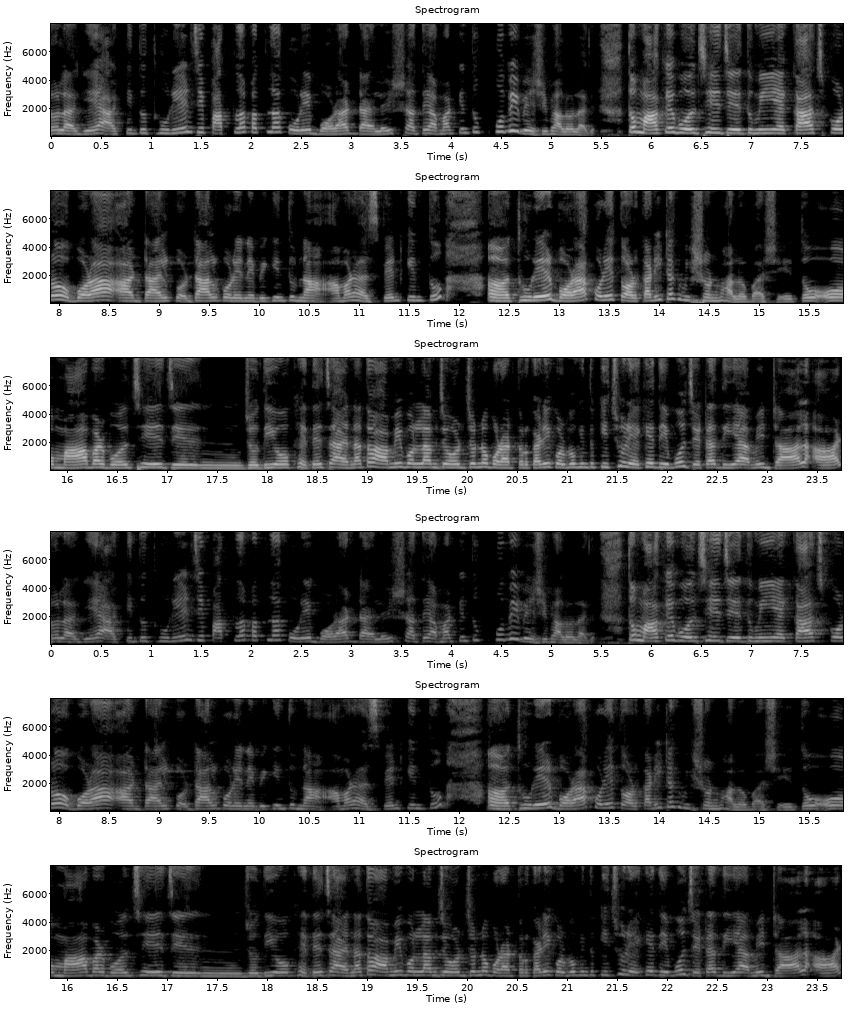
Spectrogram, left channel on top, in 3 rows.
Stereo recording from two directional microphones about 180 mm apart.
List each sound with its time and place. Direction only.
0.0 s speech: 30° left (ahead or behind)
